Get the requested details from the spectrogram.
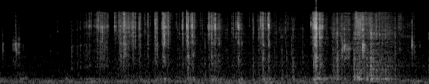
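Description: A metal blade scrapes across a dry, solid blue soap bar that is pre-scored into a grid and held in the hand, cutting off small cubes that fall away. Faint scraping builds into a quick series of crisp, bright crunches and clicks, with one sharper crunch near the end before it trails off into light scraping.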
